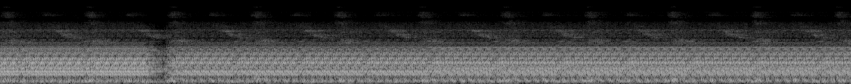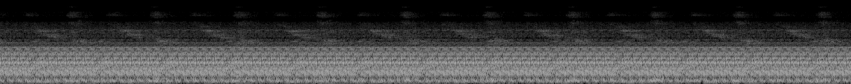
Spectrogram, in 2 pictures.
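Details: MRI scanner noise recorded inside the scan room during a test tibia/fibula (lower leg) MRI in a controlled environment, using a GE high-definition lower extremity coil (stated as 16- or 8-channel): continuous loud droning with rapid rhythmic knocking pulses.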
